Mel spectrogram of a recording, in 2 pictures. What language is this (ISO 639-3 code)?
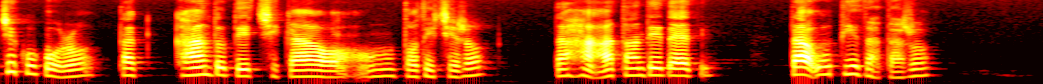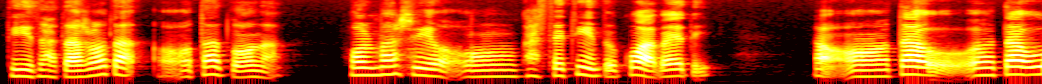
miu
